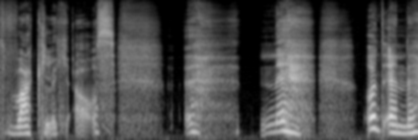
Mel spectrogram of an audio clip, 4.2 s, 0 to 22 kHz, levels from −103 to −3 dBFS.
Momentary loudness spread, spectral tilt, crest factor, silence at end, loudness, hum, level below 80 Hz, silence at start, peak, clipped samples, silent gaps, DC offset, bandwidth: 20 LU; -2.5 dB/octave; 20 dB; 0 s; -26 LUFS; none; -70 dBFS; 0 s; -6 dBFS; under 0.1%; none; under 0.1%; over 20 kHz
